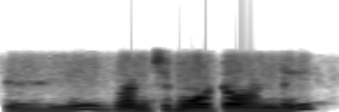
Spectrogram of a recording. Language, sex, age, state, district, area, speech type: Telugu, female, 18-30, Telangana, Mancherial, rural, conversation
